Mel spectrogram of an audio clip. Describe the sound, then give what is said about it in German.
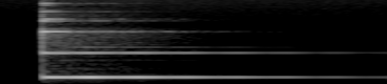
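A hotel reception desk bell struck once, giving a single bright metallic ding that rings on and fades slowly over nearly two seconds, alone. “Ist gerade niemand am Empfang oder ist die Tür außen vom Hotel noch geschlossen, dann hilft die Klingel und hoffentlich ist gleich jemand da.”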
